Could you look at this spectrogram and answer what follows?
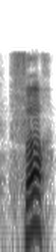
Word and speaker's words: fort: On fait attention à ce t muet, mais on s'en souvient assez bien en utilisant le féminin fort, F-O-R-T.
